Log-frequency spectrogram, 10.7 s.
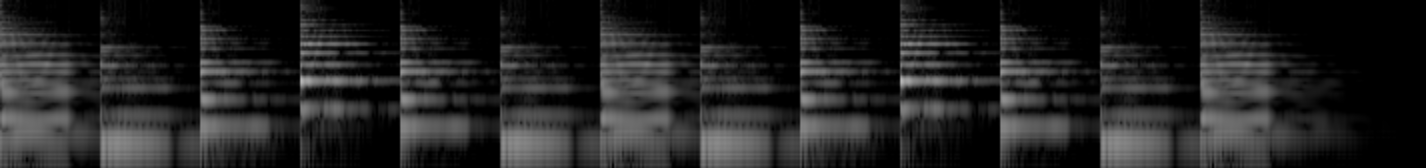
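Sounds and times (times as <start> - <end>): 
A minor chords: 0.0 - 10.1.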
